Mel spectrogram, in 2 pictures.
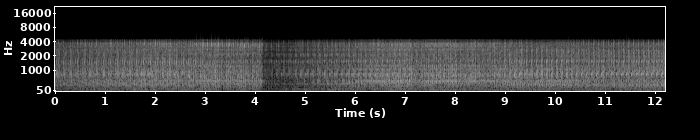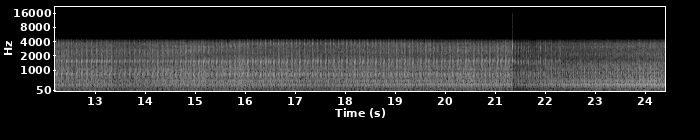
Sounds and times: Engine: 0.0s - 24.4s.

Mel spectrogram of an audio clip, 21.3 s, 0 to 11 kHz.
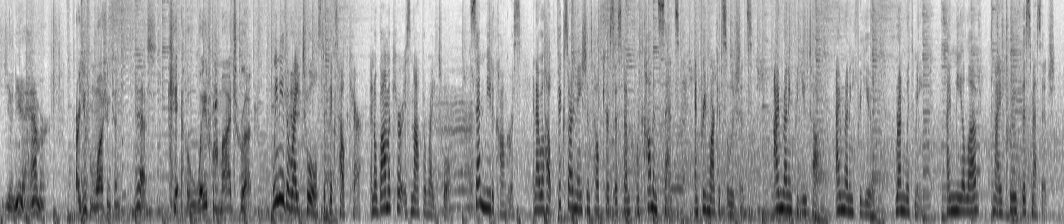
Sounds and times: Music: 0.0s - 21.1s
Speech: 0.0s - 21.1s.

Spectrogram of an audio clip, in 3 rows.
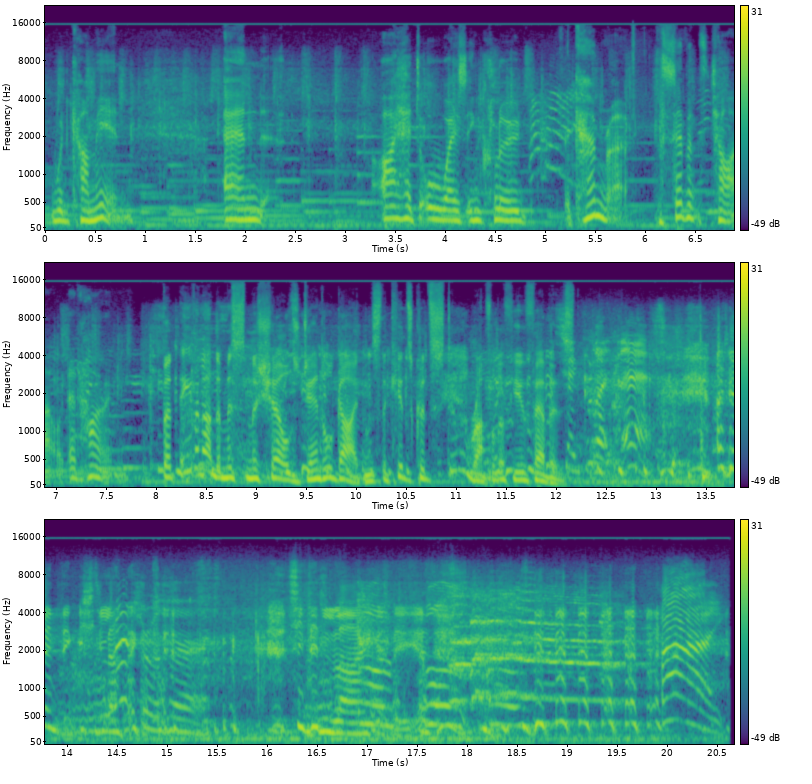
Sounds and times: Crowing, cock-a-doodle-doo: 17.6s - 19.8s.

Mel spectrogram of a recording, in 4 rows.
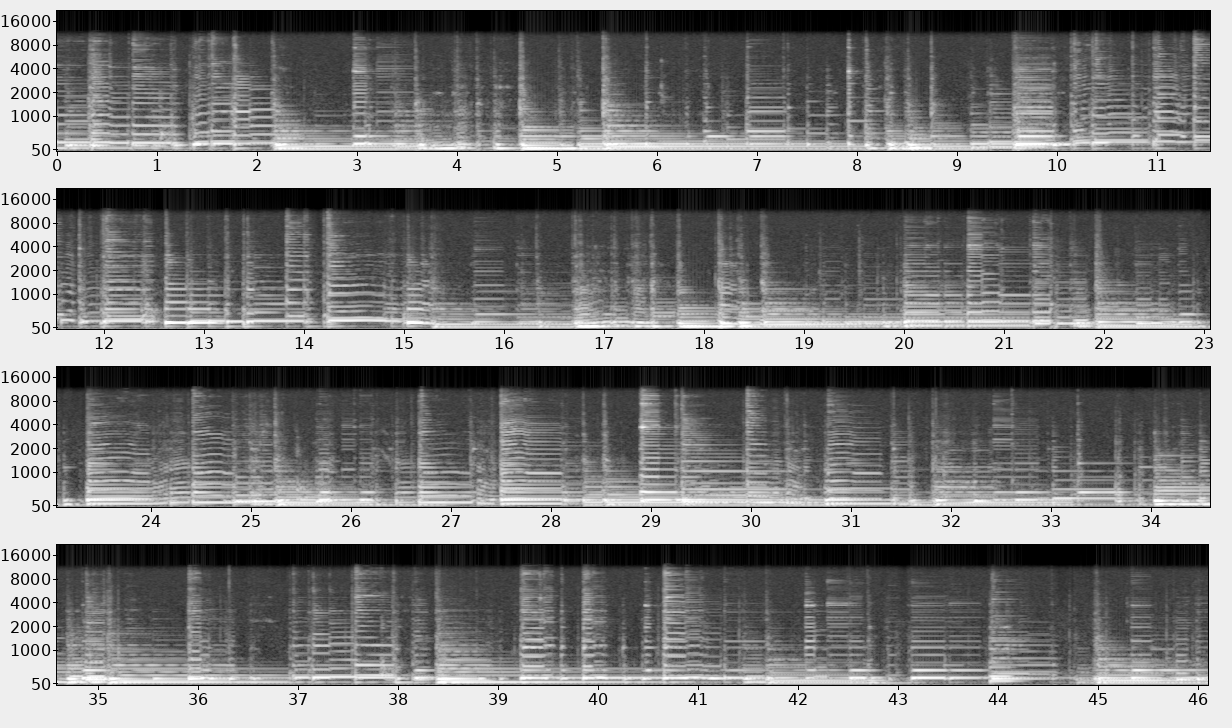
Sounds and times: Acoustic guitar: 0.0s - 46.1s.

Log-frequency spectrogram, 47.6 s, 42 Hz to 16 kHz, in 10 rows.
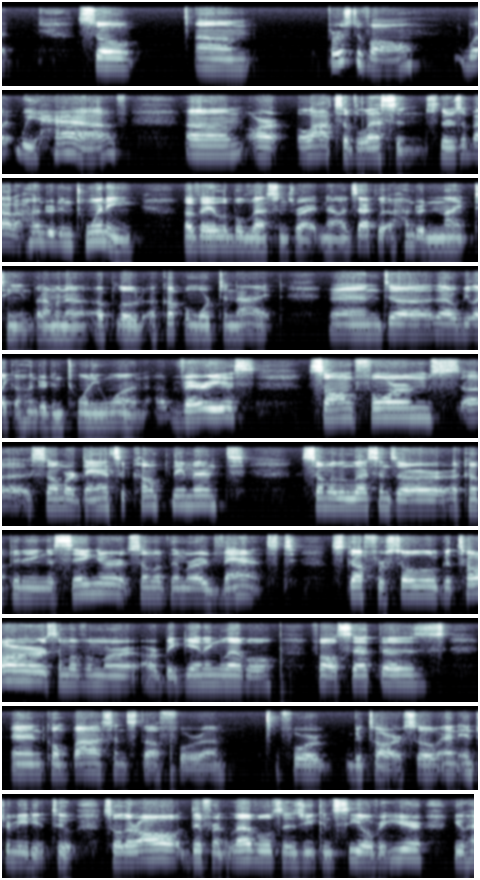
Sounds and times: Speech: 0.8s - 2.6s, 3.2s - 6.0s, 6.6s - 47.5s.

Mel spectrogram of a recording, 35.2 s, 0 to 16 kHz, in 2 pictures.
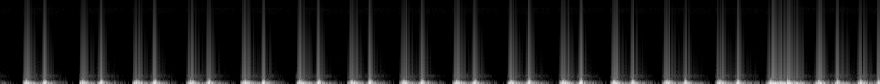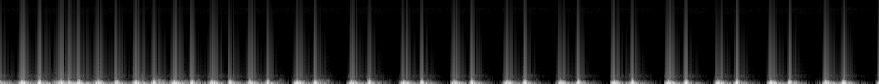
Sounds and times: Heart sounds, heartbeat: 0.5s - 1.0s, 1.6s - 3.2s, 3.8s - 9.6s, 10.2s - 28.2s, 28.8s - 34.6s.

